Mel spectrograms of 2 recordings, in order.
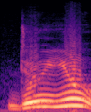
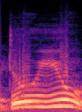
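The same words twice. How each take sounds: The two takes are said the same way.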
